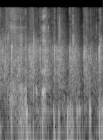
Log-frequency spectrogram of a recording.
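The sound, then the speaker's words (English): An audience claps with dense, overlapping hand claps, a steady bright patter of applause that stays fairly loud throughout, with faint voices mixed in underneath. “I'll wait while you clap your hands there.”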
